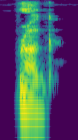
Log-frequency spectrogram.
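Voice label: "rug", Australian English; pronunciations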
